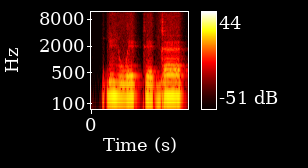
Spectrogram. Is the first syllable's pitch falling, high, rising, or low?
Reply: low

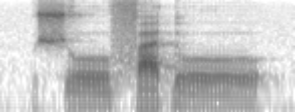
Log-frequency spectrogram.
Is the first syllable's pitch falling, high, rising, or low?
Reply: low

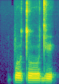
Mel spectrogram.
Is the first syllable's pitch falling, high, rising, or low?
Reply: low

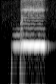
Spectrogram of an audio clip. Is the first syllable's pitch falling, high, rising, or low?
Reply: high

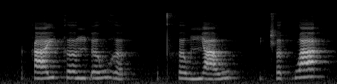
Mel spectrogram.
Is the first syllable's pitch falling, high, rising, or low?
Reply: rising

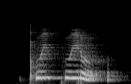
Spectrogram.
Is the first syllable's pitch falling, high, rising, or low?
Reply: high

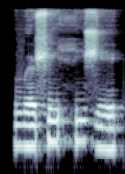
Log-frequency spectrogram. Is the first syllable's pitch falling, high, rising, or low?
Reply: low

